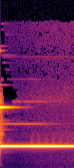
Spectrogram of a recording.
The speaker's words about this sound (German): Das war mein Handy, Entschuldigung dafür. Ähm, ja, das tut mir sehr, sehr leid. Das war nicht mhm. so geplant. Dieses Handy.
